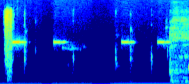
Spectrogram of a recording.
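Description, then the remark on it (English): A home landline phone rings with an incoming spam call, short electronic tonal bursts repeating in an uneven pattern, fairly faint, with no talking over it. “That's a home phone.”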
